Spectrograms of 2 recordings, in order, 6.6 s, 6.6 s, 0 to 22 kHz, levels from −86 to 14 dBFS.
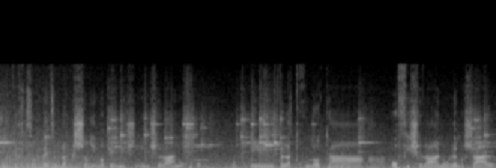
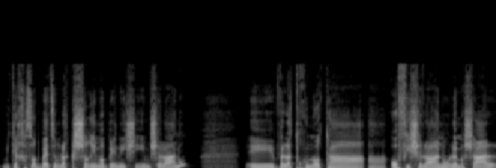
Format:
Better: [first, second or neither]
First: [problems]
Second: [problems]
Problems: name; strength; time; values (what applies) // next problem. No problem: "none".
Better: second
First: wind noise on the microphone; heavy; 4 dB below the speech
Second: none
